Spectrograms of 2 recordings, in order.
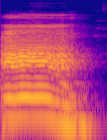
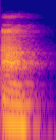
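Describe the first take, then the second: First: The vowel is held for a longer time. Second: The vowel is held only briefly. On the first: "É um A mais longo" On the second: "curtinho, normal"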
